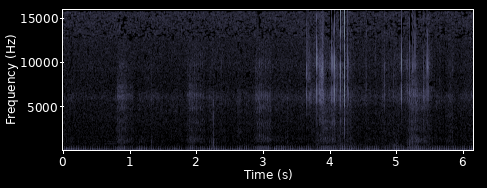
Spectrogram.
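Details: Low, steady purring from a Bengal cat, rising and falling with its breathing, with a few light rustles and ticks partway through.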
